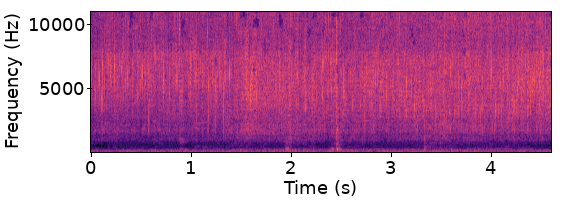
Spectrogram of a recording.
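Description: A thick piece of steak fries on a camp stove during hot tent camping in Louisiana, a loud continuous sizzle and crackle of hot fat with faint scraping of a utensil in the pan.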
